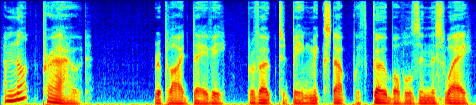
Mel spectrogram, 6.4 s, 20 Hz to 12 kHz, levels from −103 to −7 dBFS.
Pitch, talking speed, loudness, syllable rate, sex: 90 Hz, 140 wpm, -19 LUFS, 4.2 syllables/s, male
